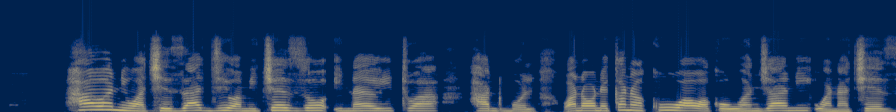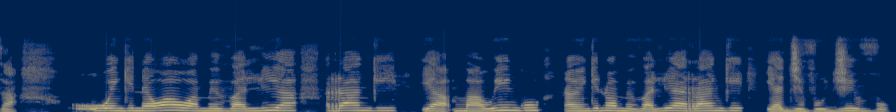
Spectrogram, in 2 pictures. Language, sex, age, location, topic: Swahili, male, 18-24, Wajir, government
